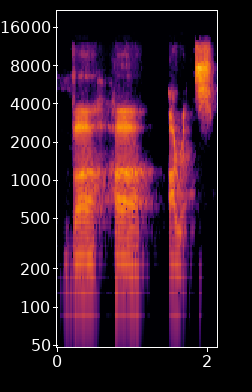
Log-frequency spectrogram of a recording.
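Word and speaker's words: והארץ: And you would pronounce the hay with the comets as a separate syllable. So, va-ha-aretz.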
